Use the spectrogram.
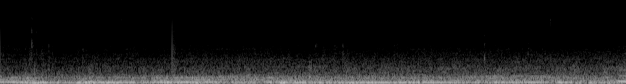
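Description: A car cruises down Garvey Street in Monterey Park, a steady low road rumble and engine hum heard from inside the cabin, with faint passing traffic and no talking.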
